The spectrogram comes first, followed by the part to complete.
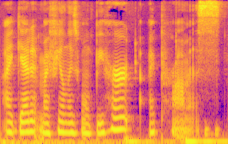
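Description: With a New York accent, a woman speaks at a fairly slow pace and a fairly low pitch, using vocal fry and ordinary pitch variation. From New York City. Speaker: podcast host and health coach. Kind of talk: solo podcast monologue. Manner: animated, friendly, conversational.

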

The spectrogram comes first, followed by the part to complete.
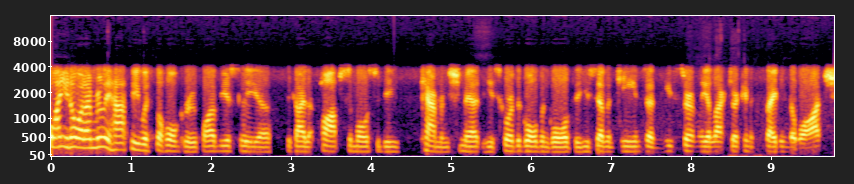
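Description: A man talks at a fairly quick pace with lively intonation. He has a plain, everyday voice. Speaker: junior hockey general manager. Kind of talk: radio interview.

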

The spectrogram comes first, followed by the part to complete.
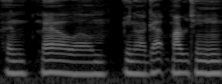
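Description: A man with an American accent speaks at a medium pitch in monotone, flat intonation. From Philadelphia, US. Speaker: pro football player. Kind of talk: interview.

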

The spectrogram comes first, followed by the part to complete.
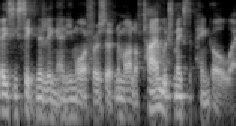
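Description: With a German accent, a man is speaking. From Germany. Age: 40s. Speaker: fitness tech company CEO. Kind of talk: interview.

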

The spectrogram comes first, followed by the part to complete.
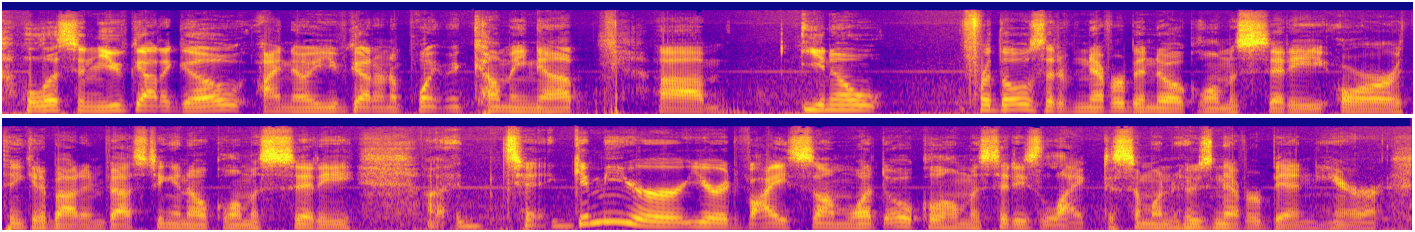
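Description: A man's medium-pitched voice at a very fast pace, with ordinary pitch variation and noticeable background noise. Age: 30s. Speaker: real estate podcast host, realtor. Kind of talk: casual interview.

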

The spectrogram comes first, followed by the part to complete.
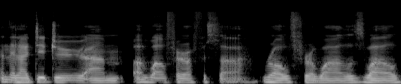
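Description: Against a quiet background, a man with an Australian accent speaks in a fairly low pitch, the sound dry and close with no echo. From rural Australia, NSW-Victoria border. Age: 20s. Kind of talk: casual interview.

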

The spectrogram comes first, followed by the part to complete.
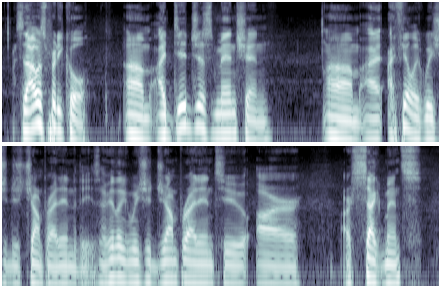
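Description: A plain, everyday voice, a man at fairly low pitch with ordinary pitch variation and a moderate pace. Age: 30s. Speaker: podcast host. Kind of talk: casual chat.

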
